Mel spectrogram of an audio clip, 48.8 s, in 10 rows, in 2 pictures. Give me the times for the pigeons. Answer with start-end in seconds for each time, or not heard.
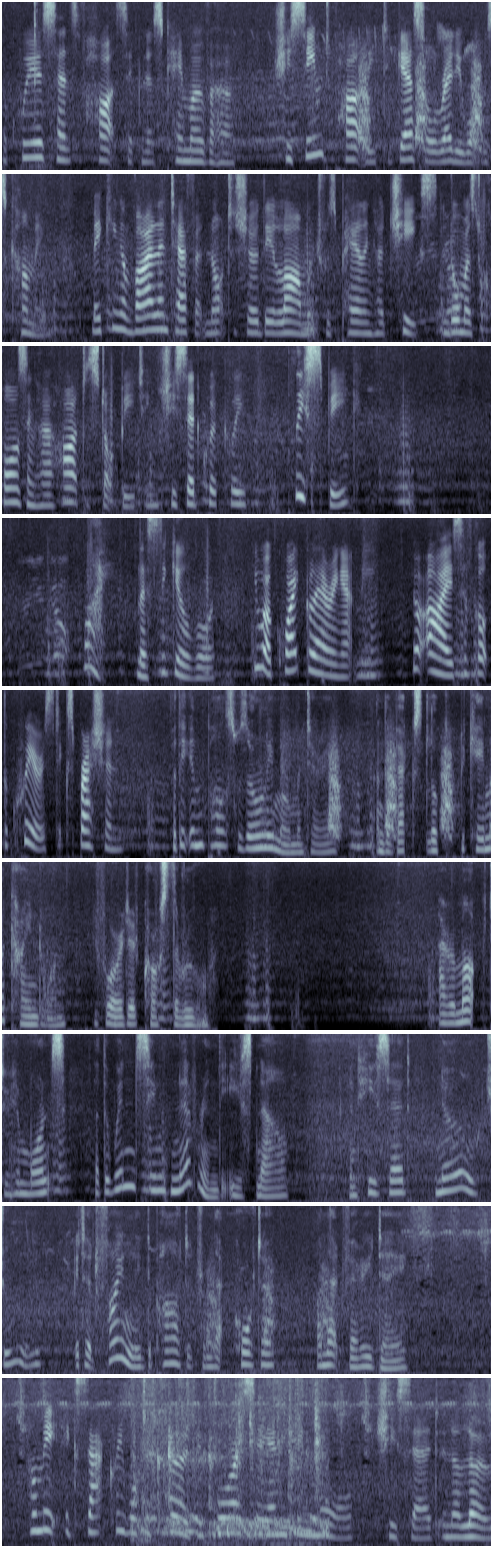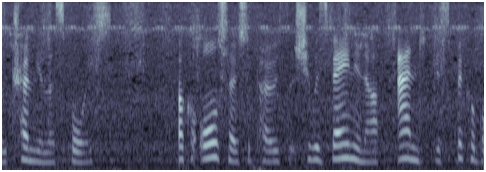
40.4-42.5.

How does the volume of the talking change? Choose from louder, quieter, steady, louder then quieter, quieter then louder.
steady.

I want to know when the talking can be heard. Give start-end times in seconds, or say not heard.
0.0-13.3, 15.5-26.6, 28.8-38.5, 39.4-48.7.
